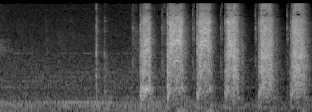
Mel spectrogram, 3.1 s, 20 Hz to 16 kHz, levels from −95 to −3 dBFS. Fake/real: real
